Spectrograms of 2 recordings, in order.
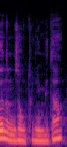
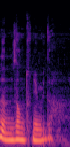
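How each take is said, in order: First: The voice has a brighter, crisper tone. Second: The voice has a fuller, richer tone. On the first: "지금은 밝은 음성 톤입니다" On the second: "지금은 풍부한 음성 톤입니다"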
